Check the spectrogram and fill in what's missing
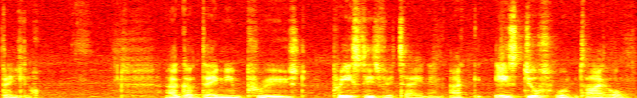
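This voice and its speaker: A man with a Yorkshire accent, lowish-voiced and speaking at a measured pace, hosts a live stream over a faint hiss or hum. His chat is casual and teasing, full of laughter, with occasional drops to barely above a whisper.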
